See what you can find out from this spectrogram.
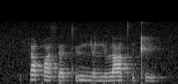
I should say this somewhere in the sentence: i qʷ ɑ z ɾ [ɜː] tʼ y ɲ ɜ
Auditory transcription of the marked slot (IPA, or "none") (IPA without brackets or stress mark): ɜ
